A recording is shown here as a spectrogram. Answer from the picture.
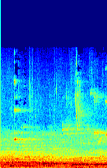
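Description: Basketball game on a hardwood gym floor: a ball being dribbled and sneakers squeaking, with indistinct voices echoing in the large gym.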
